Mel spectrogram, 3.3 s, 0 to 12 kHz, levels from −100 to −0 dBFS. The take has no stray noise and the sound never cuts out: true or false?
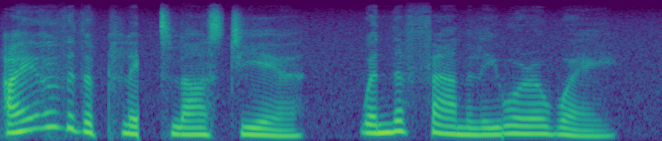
false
